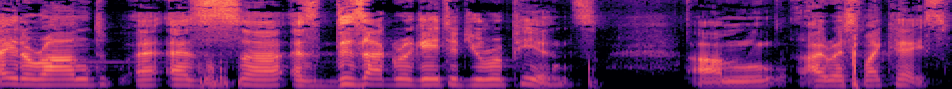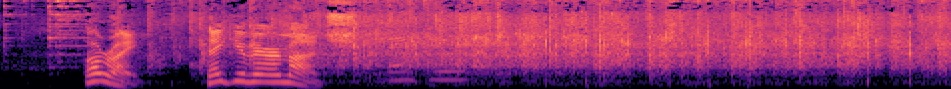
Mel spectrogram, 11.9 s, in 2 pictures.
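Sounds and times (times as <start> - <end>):
speech: 0.0 - 8.4
audience applause: 7.0 - 11.8.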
